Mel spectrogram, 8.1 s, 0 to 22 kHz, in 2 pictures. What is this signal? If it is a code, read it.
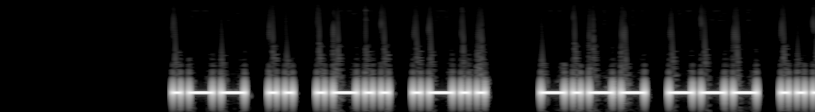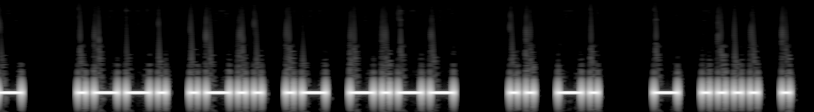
Morse code, heard as a keyed tone, about 30 wpm, 700 Hz. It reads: WILL YOU PLAY IN THE
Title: Sentences from Top 1600 Words 30wpm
